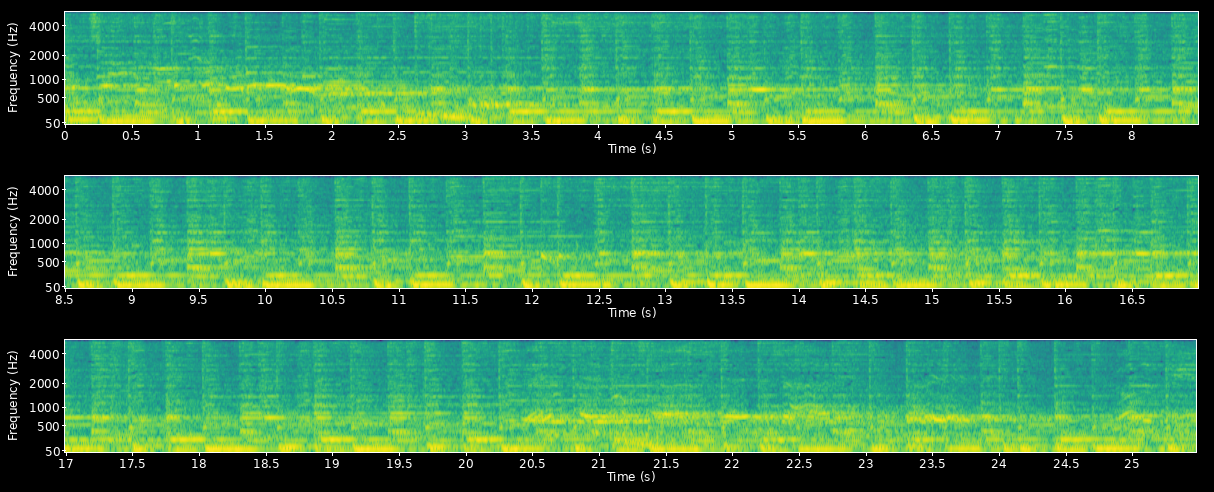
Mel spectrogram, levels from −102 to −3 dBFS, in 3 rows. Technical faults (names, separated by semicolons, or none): none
